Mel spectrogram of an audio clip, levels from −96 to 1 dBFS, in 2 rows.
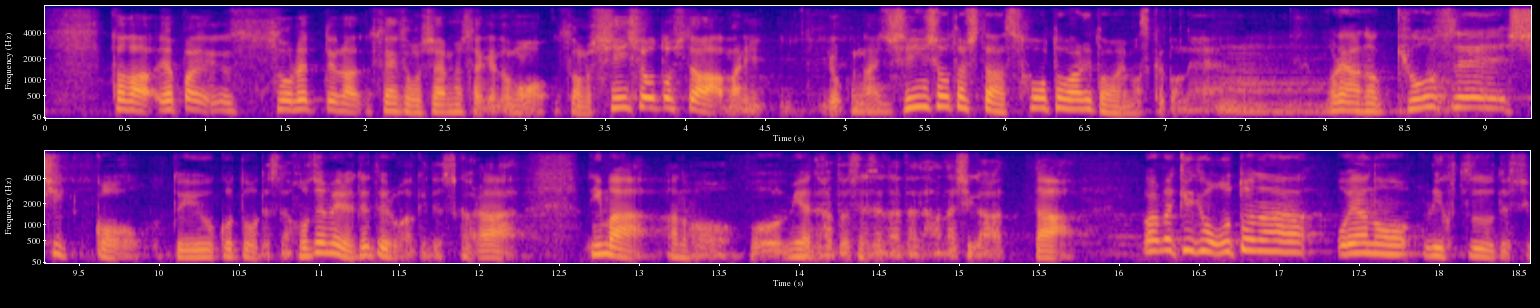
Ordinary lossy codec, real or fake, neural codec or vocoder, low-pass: none; fake; vocoder, 22.05 kHz, 80 mel bands, HiFi-GAN; 7.2 kHz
